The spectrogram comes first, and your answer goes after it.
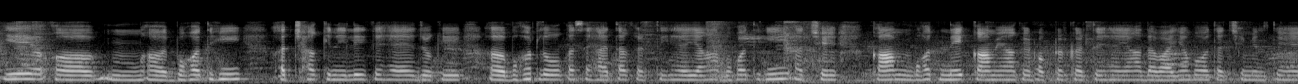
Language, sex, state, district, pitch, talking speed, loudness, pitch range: Hindi, female, Bihar, Jahanabad, 215 Hz, 160 wpm, -22 LUFS, 210-230 Hz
